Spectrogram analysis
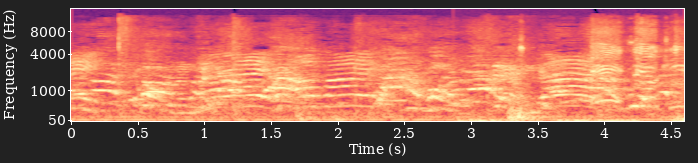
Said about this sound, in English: Hold on. Those are slaps you're hearing.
